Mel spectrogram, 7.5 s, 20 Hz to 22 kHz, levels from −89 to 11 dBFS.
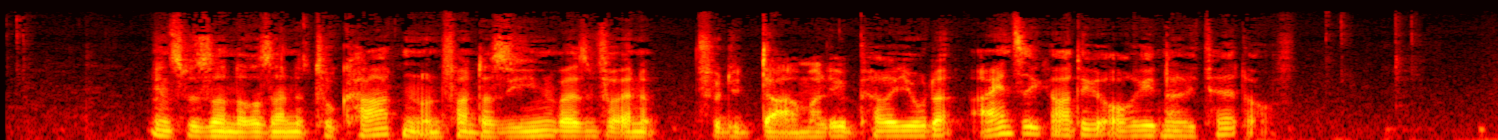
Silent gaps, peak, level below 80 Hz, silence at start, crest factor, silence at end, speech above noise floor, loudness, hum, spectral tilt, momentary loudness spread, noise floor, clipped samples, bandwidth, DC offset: none; 0 dBFS; -50 dBFS; 0.75 s; 20 dB; 0.05 s; 34 dB; -20 LUFS; none; -4.5 dB/octave; 8 LU; -53 dBFS; under 0.1%; 16.5 kHz; under 0.1%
